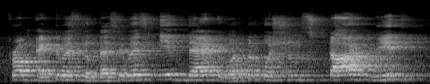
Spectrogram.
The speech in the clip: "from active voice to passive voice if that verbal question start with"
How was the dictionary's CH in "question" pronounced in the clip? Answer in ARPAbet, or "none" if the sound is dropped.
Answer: SH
